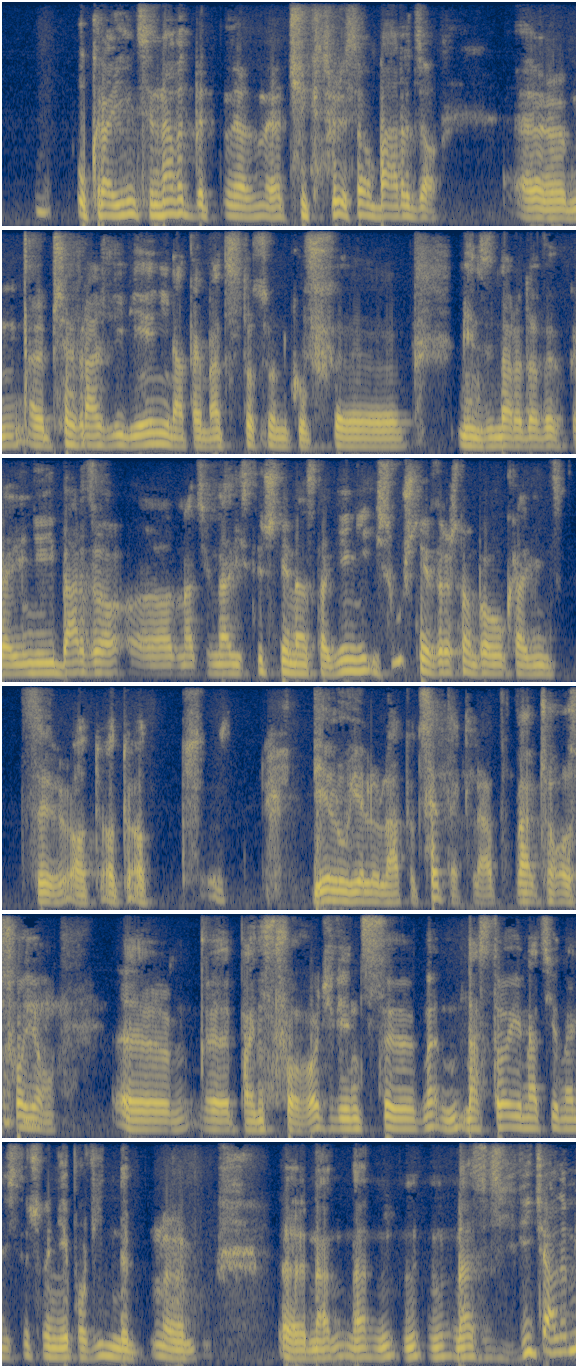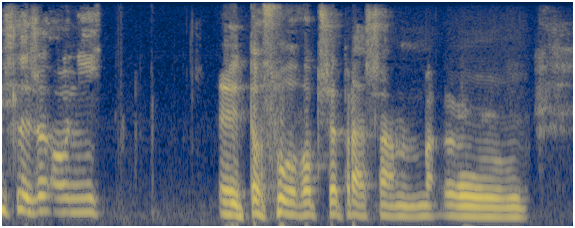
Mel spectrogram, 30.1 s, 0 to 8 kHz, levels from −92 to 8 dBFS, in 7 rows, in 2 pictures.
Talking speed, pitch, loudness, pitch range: 120 wpm, 130 Hz, -16 LUFS, 120-145 Hz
